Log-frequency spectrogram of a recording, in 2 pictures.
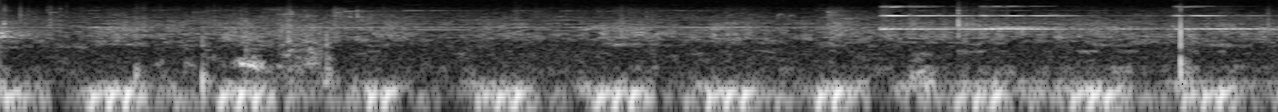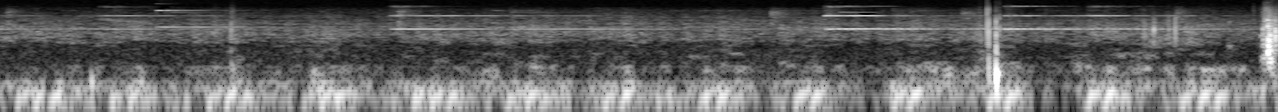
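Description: Small bell ringing faintly in short repeated tones, with a sharp knock near the end.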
